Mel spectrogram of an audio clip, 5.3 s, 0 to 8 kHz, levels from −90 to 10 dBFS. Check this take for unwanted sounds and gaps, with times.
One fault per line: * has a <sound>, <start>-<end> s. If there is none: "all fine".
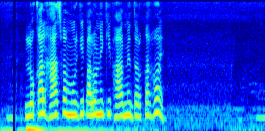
all fine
